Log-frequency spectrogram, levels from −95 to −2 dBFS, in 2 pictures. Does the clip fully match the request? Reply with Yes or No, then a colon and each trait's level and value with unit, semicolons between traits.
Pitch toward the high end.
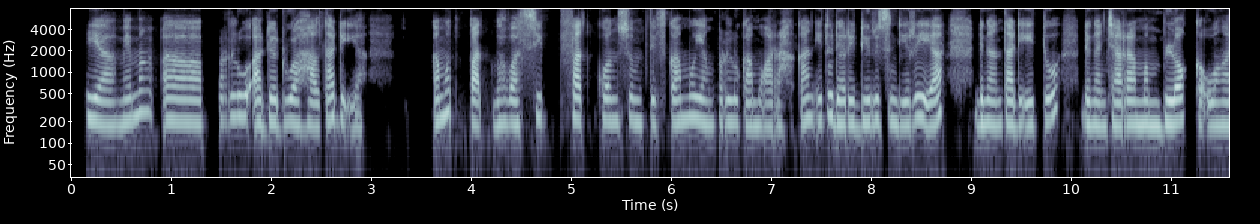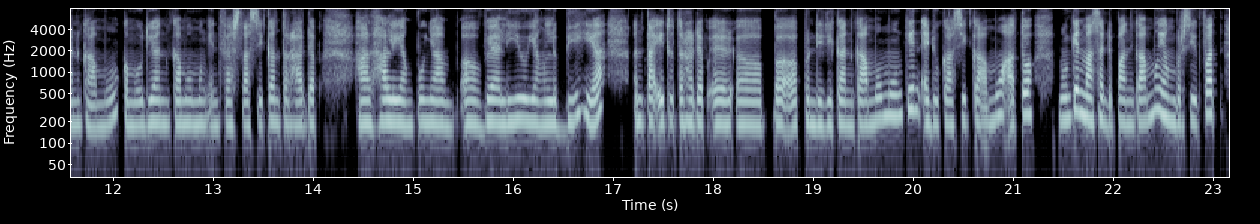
Yes: high, 200 Hz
